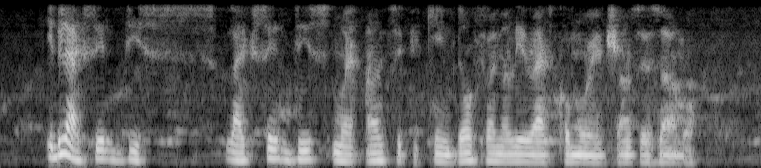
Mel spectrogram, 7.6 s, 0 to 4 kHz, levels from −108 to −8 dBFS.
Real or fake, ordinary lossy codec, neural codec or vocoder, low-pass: fake; none; codec, 16 kHz, 4 kbps, FreqCodec, larger model; 3.6 kHz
